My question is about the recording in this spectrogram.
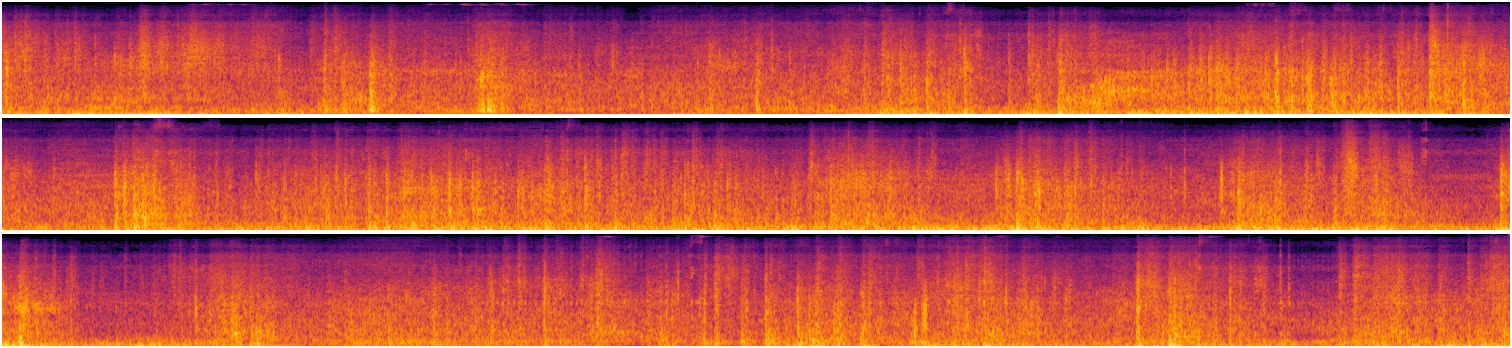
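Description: Nukeproof Mega RS mountain bike descending a wet, muddy, rocky trail: a steady rush of wind and tyre noise broken by repeated sharp knocks and rattles as the bike hits rocks and roots.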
